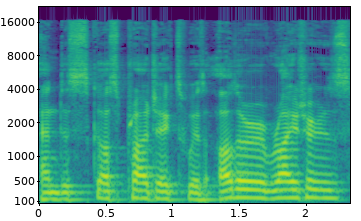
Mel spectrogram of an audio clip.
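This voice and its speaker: A man's fairly high voice with an Irish accent. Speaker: TV and film director. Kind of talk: interview. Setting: video call.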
